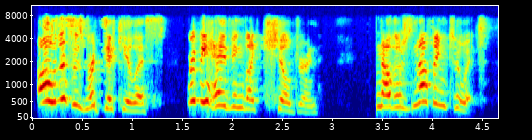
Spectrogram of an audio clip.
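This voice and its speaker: A woman's voice: very high-pitched, very animated, moderate pace, a bit bright, no echo, heavily acted. A woman playing a sensible, exasperated young roommate who also narrates an old-time radio comedy in a wry, bossy way. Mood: exasperated, wavering. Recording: dull, lo-fi, dry audio.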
